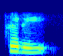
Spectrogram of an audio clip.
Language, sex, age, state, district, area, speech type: Tamil, female, 30-45, Tamil Nadu, Thoothukudi, rural, conversation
